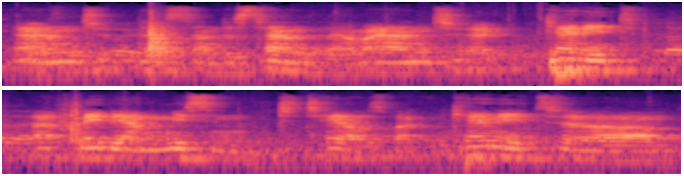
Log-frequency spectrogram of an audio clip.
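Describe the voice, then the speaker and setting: A man's voice: medium pitch, fairly even intonation, takes it slowly, a crowd in the background. Hesitant man asking from an echoey audience floor. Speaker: audience member asking questions. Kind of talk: spontaneous question from the floor. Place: audience at an event venue. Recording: echoey, noisy hall from far off.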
